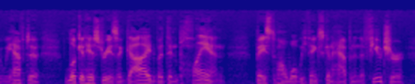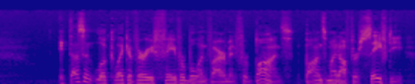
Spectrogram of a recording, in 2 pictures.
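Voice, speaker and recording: A financial advisor hosting a radio show talks casually about investing, his explanations full of fillers and restarts. His voice is fairly low, and the recording is dry.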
